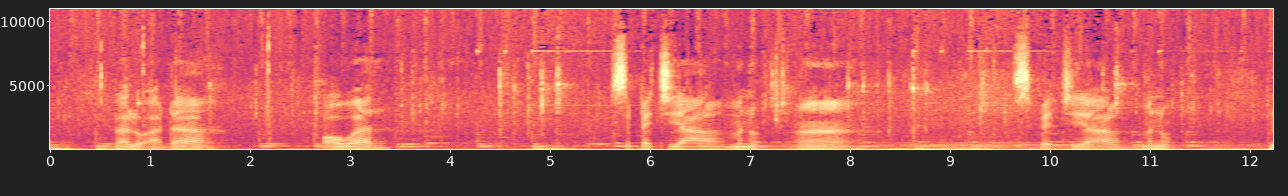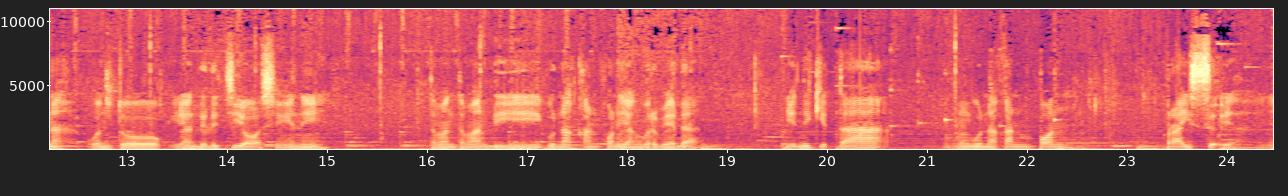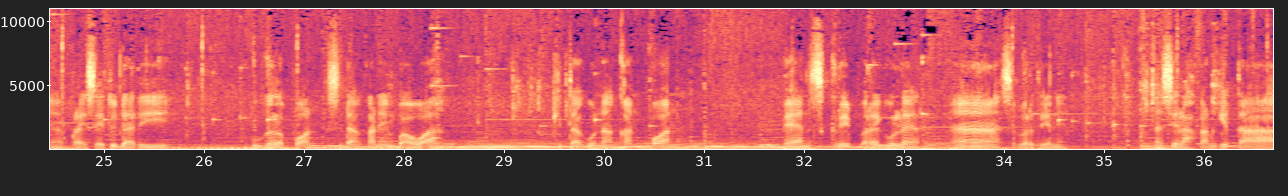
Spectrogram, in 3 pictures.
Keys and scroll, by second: 0.0-0.6 typing, 2.5 ctrl+a, 3.8-12.7 typing, 15.1-15.8 typing, 22.2-23.2 typing, 28.9-30.0 typing, 35.5 d.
